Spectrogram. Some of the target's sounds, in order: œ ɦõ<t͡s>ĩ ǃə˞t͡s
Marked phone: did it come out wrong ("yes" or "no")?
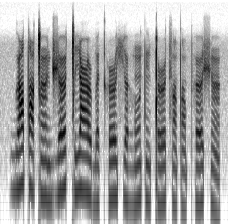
yes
